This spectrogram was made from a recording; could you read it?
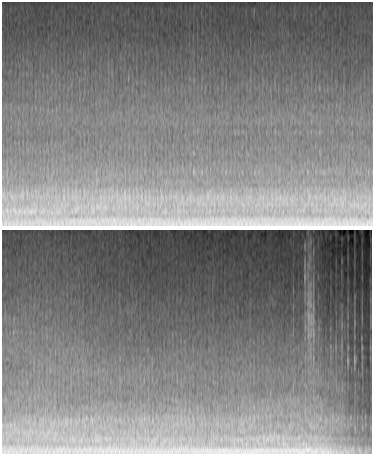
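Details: Yard Machines mower with a newer Briggs single-cylinder engine, after plastic carburetor work, rewound starter spring and fresh gas: steady, even high idle at a constant pitch, then winds down smoothly when shut off; normal running.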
